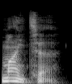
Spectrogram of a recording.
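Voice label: "mitre", British English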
